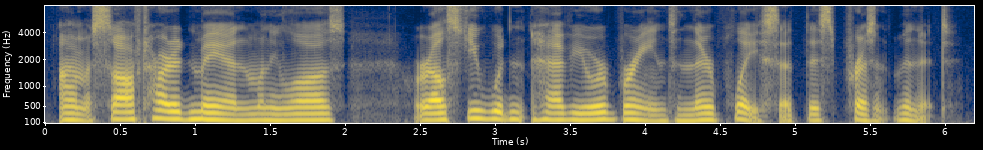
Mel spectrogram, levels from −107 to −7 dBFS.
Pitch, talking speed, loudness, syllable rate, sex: 165 Hz, 185 wpm, -17 LUFS, 5.1 syllables/s, female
